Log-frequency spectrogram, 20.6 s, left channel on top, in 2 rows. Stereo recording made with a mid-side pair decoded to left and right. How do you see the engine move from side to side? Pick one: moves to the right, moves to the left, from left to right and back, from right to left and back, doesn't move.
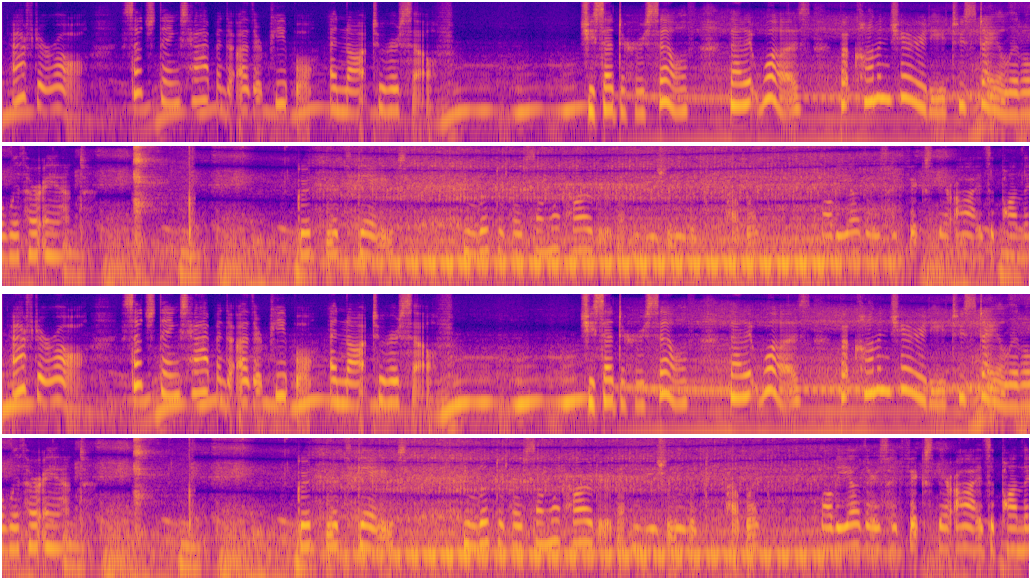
moves to the left.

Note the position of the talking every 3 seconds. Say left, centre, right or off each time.
right, right, centre, centre, right, right, right.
